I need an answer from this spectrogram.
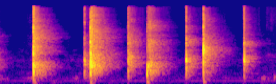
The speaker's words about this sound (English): Can we have some baby face claps for these hardworking gentlemen?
